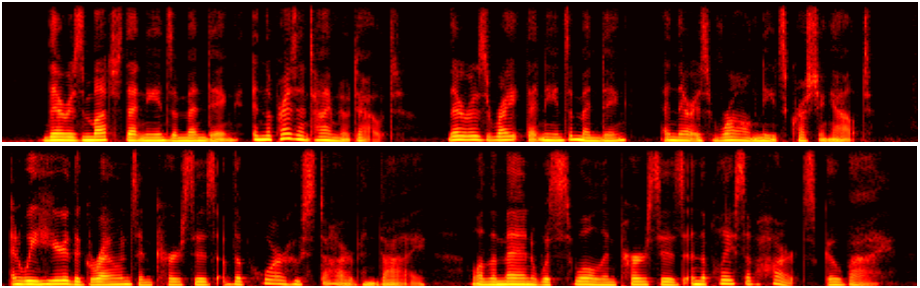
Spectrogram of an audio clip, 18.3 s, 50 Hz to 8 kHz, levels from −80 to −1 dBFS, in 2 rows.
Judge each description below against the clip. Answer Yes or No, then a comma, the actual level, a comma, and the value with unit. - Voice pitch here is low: No, medium, 175 Hz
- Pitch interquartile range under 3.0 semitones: Yes, narrow, 2.5 semitones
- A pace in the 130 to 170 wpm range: Yes, average, 165 wpm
